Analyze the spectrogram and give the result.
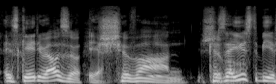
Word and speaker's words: Siobhan: S-I-O-B-H-A-N. – Oh, Siobhan. – Oh, it's Siobhan. It's not Siobhan. It's Siobhan.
